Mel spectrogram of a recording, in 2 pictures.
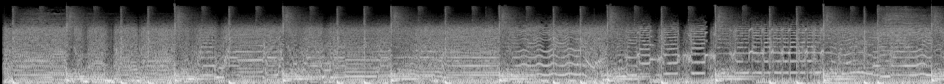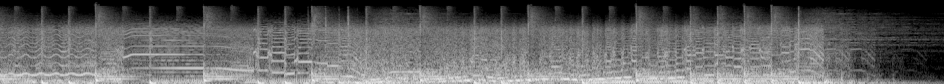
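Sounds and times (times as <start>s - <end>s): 
extreme guitar: 0.0s - 18.8s.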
